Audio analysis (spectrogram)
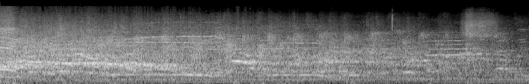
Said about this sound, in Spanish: Un claro ganador, un fuerte aplauso para el ganador del primer challenge.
